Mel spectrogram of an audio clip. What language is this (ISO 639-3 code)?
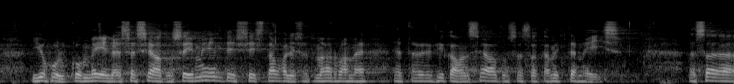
est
